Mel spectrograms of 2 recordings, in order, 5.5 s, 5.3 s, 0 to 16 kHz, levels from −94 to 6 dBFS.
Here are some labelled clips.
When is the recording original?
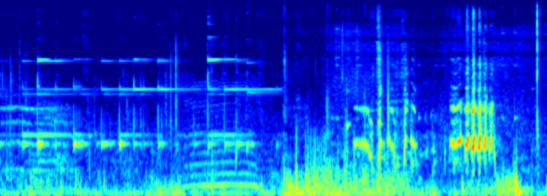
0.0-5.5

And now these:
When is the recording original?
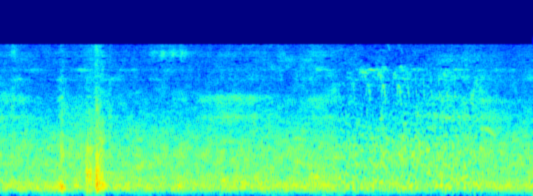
3.4-4.8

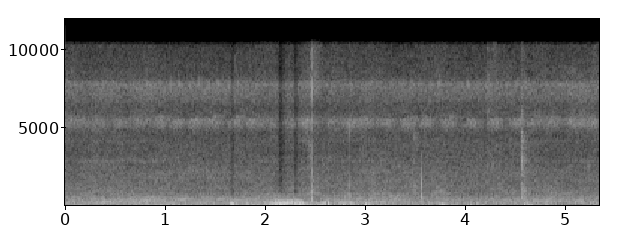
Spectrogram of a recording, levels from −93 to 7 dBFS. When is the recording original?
0.9-1.9; 3.2-4.7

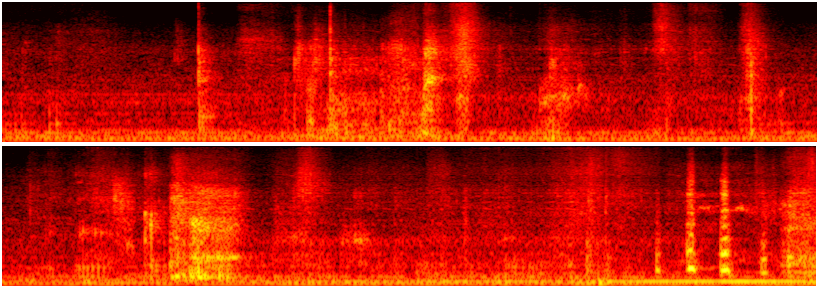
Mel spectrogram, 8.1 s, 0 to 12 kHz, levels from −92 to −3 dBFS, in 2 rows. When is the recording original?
0.0-1.3; 3.9-4.6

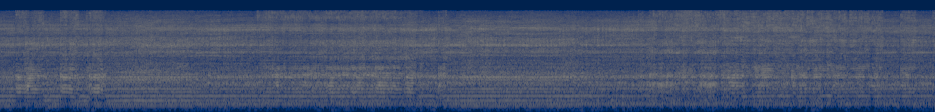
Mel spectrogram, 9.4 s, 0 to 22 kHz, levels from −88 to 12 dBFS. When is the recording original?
0.0-0.5; 2.1-3.5; 4.5-5.5; 8.3-9.4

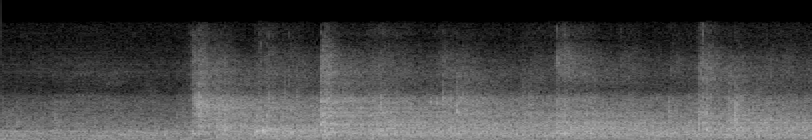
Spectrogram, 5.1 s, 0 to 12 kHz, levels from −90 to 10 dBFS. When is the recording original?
0.0-5.1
